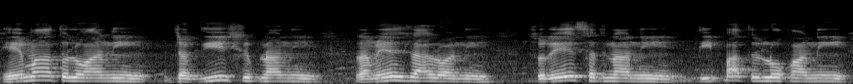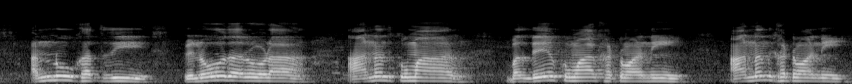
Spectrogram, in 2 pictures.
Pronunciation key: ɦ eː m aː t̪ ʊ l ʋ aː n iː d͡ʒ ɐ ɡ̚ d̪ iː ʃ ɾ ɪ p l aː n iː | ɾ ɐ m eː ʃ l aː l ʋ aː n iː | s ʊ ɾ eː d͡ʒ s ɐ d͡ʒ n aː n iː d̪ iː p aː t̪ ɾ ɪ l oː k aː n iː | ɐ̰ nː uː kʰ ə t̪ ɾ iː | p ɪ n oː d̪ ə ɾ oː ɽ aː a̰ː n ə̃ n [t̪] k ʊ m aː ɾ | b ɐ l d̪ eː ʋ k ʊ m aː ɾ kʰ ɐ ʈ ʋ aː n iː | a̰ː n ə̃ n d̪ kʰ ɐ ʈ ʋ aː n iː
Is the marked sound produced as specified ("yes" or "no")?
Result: no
